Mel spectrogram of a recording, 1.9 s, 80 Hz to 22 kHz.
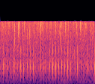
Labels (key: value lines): label: biophony, rattle
recorder: SoundTrap 500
